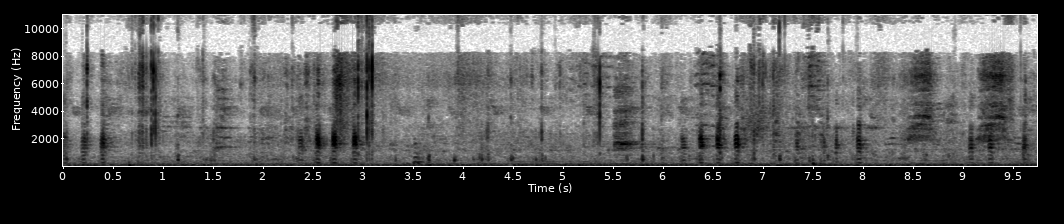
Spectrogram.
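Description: Sharp crunching bites and chewing of a raw vegetable, with poultry, duck-like, calling in short harsh bursts from about the middle on.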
